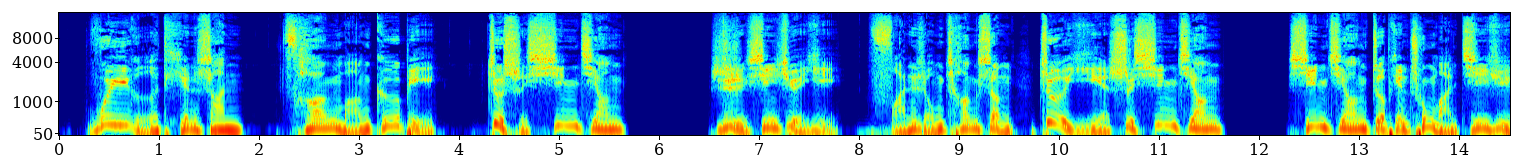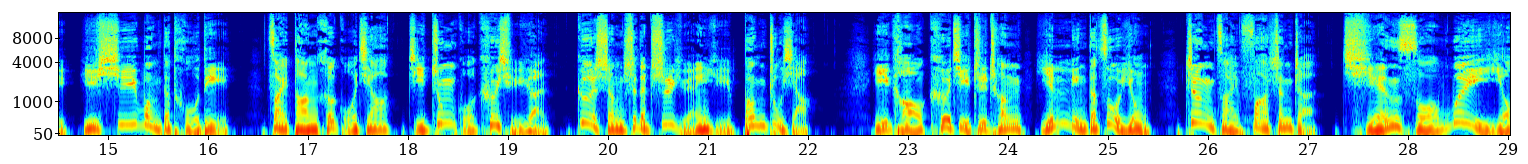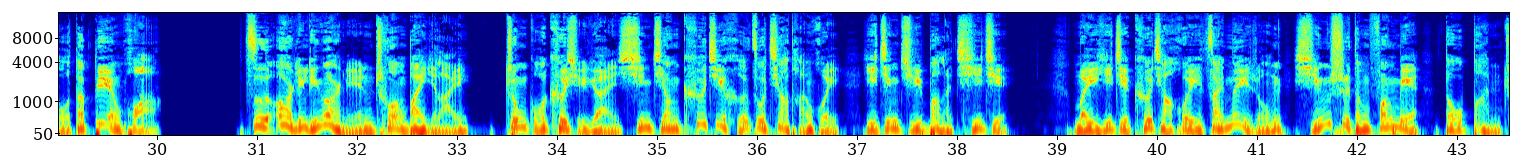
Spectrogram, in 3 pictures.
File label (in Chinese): 男 专题 纪实; 科技合作洽谈会历程纪实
